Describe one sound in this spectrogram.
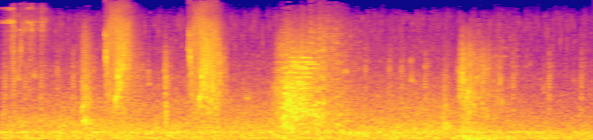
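Whooshing swipes and hits sound during a fight.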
